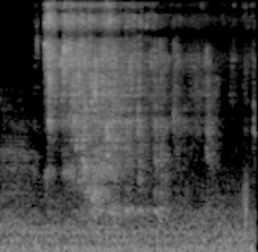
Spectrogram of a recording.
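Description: Purple vodka pours steadily into a measuring cup for a couple of seconds, a soft splashing trickle that rises in strength after a brief quieter start.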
